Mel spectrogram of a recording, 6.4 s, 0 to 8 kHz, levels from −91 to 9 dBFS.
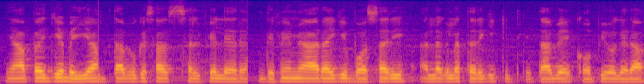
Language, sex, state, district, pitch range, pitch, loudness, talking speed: Hindi, male, Rajasthan, Nagaur, 105-115 Hz, 110 Hz, -16 LUFS, 225 wpm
